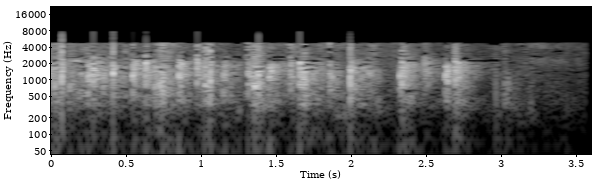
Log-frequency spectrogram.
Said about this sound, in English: Let's give him a clap offering of thanks.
